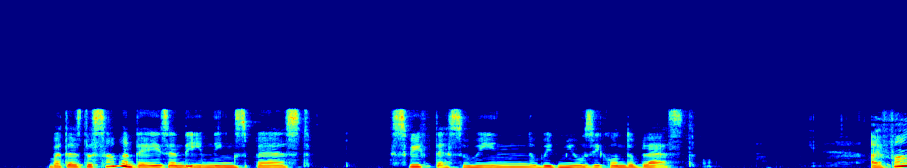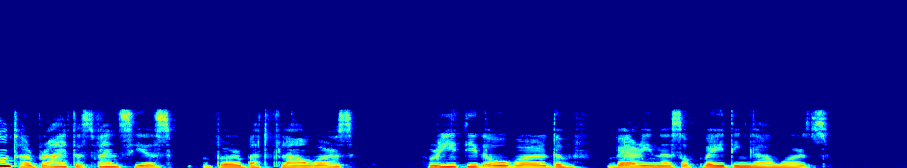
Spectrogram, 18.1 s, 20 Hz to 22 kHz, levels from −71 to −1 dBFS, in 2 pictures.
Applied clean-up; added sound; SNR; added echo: none; none; none; none.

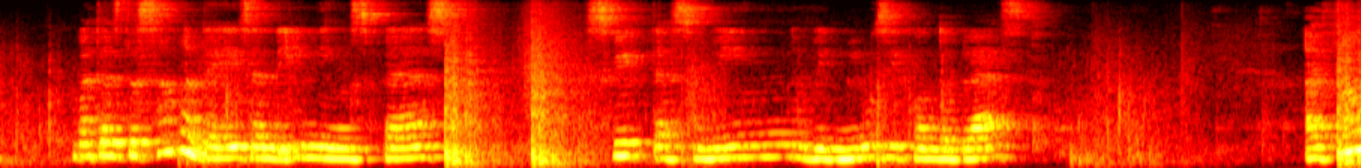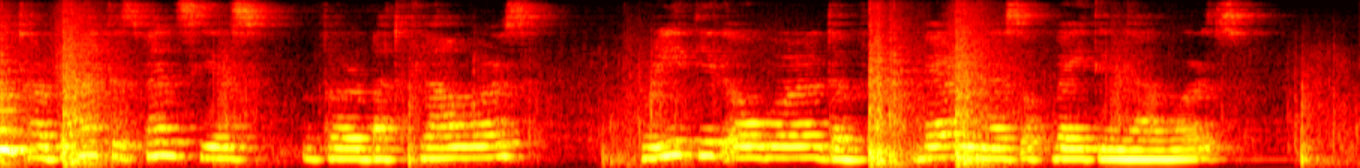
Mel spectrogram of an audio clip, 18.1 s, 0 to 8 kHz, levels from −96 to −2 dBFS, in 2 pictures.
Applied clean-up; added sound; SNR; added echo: none; Fireworks; 13 dB; reverberation time 0.6 s.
